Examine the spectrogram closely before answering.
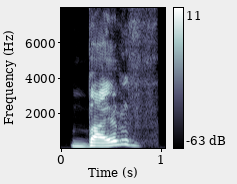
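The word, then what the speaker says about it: beirdd: Gwlad bairdda chantorion, enwogion o fri. Gwlad is gw and lad together. Gwlad, bairdd, is a by sound. Slight rolling R and a TH.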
